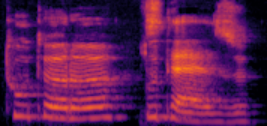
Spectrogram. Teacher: the final silent T triggers a liaison with a T sound, and we keep it.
